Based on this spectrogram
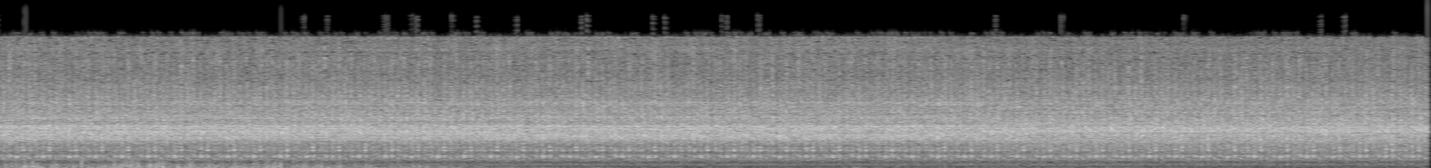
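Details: Hot VW Polo engine at idle with a rapid, fairly regular tapping knock around three beats a second riding over the engine; cause unclear.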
